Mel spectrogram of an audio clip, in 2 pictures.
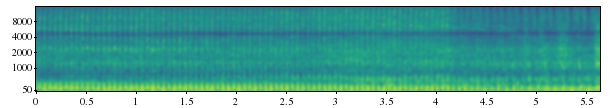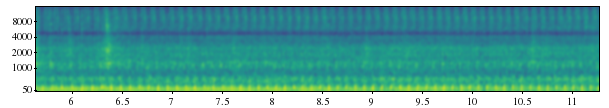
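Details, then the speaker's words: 1964 Wheel Horse 704 with a Kohler single-cylinder engine, after the rod knock was fixed (crank still 0.002 in out of round): steady, even idle thump with no rod knock. Lifters tap and the belt flaps against the guard, which is normal. "it okay that sounds good there don't hear any rod noise now i can hear the lifters tapping and i can hear the belt flapping against the belt guard that sounds like normal"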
